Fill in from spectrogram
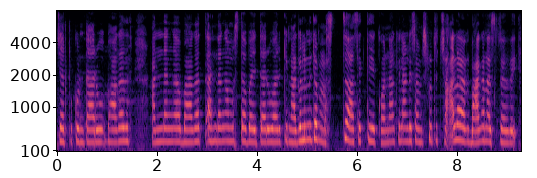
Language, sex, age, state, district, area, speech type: Telugu, female, 18-30, Telangana, Medak, rural, spontaneous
